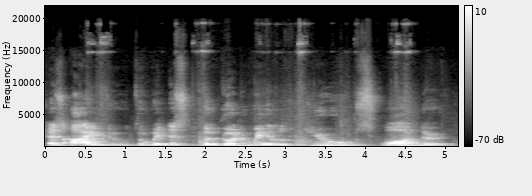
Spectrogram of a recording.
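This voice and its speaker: A man acting in a radio play as the doomed, solemn ghost of a dead soldier turned businessman, with a drawn-out theatrical delivery. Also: high voice, animated. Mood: ominous warning. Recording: echoey, distant stage recording with noise.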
